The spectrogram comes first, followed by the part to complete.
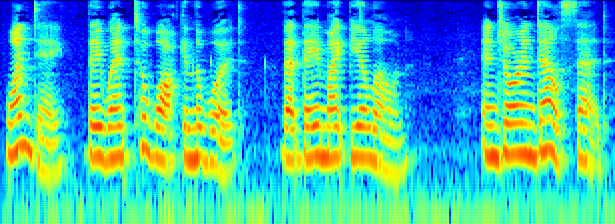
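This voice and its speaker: A woman narrating a fairytale in measured, deliberate storybook phrasing. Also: on the high side.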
